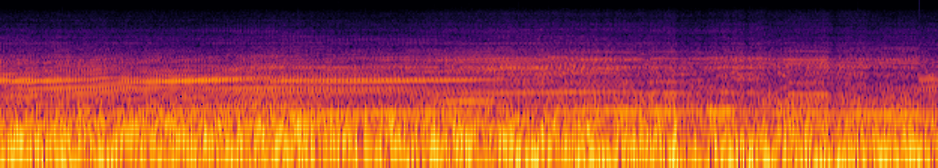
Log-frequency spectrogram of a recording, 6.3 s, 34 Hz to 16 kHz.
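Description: A 2017 Suzuki SV650 motorcycle engine pulling hard under acceleration, a loud, continuous, close engine drone with the pitch climbing steadily through the gear, wind rush mixed in.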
